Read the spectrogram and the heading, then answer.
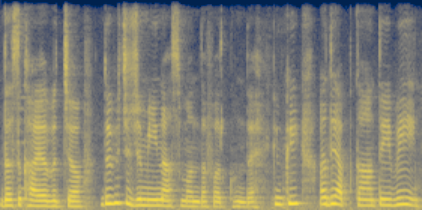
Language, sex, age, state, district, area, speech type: Punjabi, female, 30-45, Punjab, Mansa, urban, spontaneous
